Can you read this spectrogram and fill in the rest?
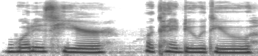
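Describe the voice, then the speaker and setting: Mellow woman muttering as she works. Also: mid-range voice, steady tone, a little slow. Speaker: voice actor, audio creator. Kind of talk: casual behind-the-scenes commentary while editing audio.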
